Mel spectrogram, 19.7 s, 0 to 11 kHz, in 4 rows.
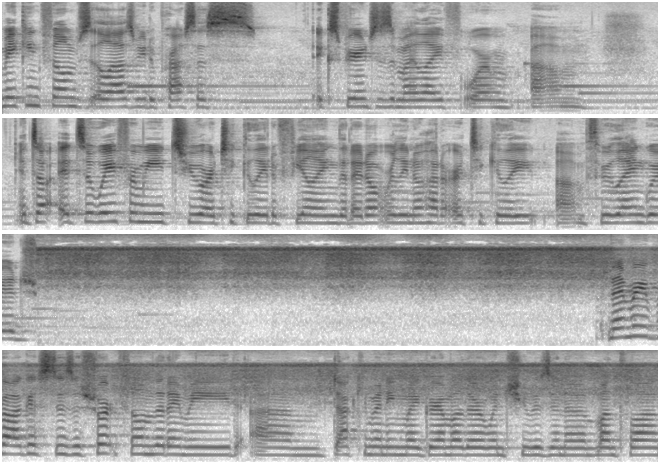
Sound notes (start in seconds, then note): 10.1 crickets chirping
